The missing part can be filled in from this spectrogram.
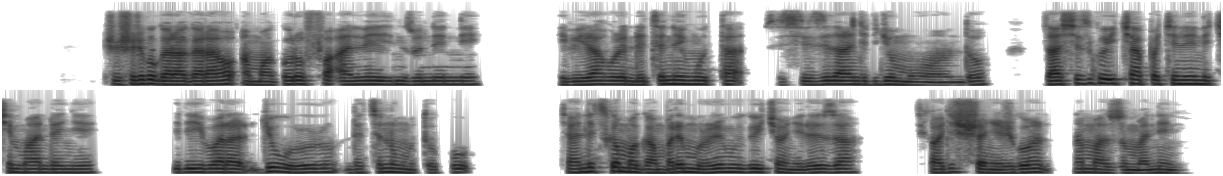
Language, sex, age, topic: Kinyarwanda, male, 18-24, government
